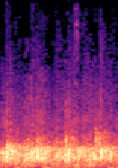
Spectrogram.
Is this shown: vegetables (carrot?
no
